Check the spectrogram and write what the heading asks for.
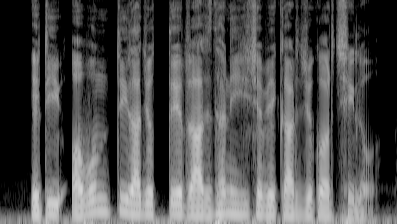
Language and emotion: Bengali, neutral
